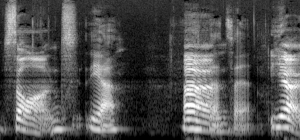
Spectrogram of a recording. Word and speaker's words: Solondz: Solondz.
